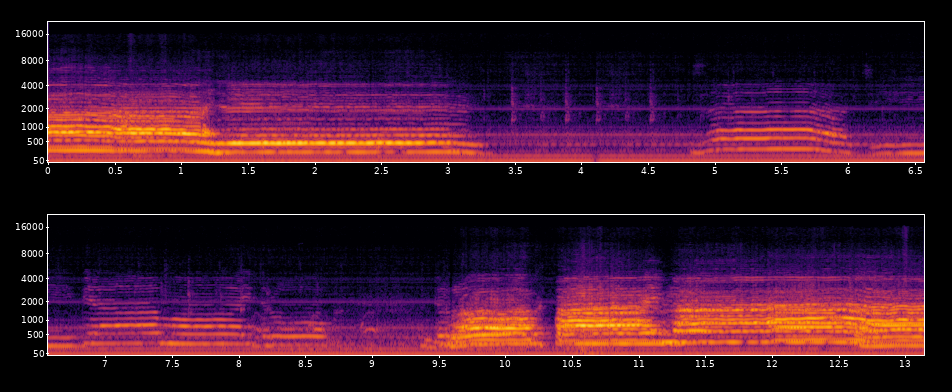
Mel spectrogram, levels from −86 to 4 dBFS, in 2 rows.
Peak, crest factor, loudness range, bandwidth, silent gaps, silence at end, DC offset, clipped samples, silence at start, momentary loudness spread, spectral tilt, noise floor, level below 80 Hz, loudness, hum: -2 dBFS; 14 dB; 16 LU; 7.8 kHz; none; 0 s; under 0.1%; under 0.1%; 0 s; 19 LU; -6.5 dB/octave; -36 dBFS; -36 dBFS; -14 LUFS; none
